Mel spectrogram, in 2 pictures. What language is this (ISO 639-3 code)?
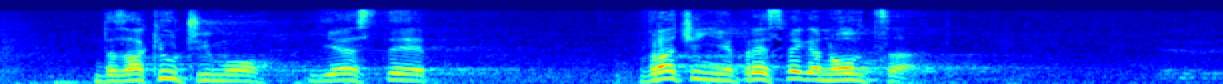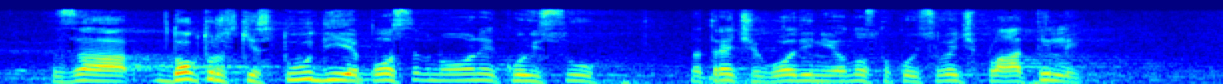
srp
